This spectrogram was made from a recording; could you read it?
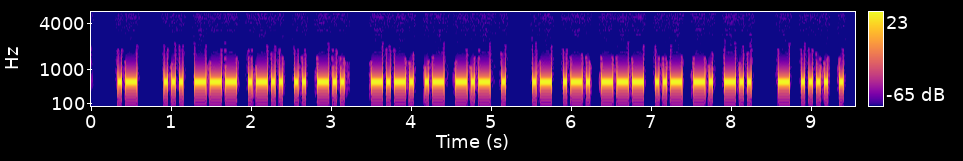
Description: Morse code, heard as a keyed tone, about 25 wpm, 600 Hz. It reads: A SOLID CAKE AROUND THE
